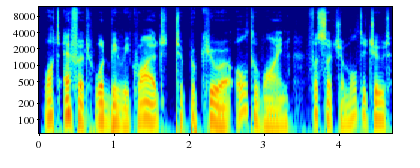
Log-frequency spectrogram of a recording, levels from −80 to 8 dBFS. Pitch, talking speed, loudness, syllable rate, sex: 95 Hz, 165 wpm, -19 LUFS, 5.1 syllables/s, male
